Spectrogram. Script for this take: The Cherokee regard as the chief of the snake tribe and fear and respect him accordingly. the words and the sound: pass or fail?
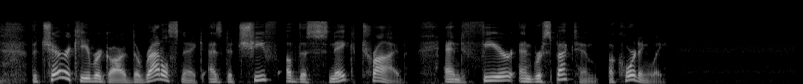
fail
